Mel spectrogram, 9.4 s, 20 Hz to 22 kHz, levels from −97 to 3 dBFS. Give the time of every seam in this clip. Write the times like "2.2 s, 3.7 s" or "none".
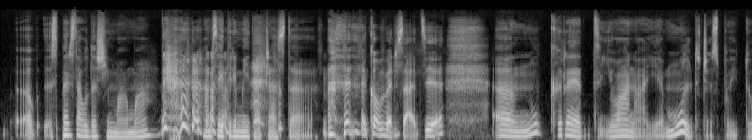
none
